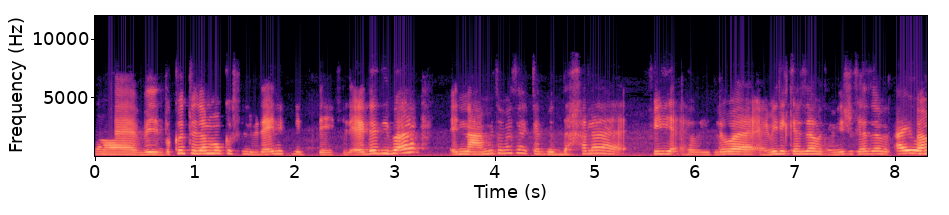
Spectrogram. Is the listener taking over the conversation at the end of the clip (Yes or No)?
Yes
